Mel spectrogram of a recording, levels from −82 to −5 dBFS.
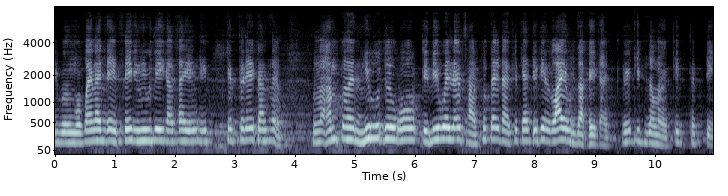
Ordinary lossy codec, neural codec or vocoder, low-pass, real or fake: none; codec, 24 kHz, 1 kbps, SNAC; 7.2 kHz; fake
